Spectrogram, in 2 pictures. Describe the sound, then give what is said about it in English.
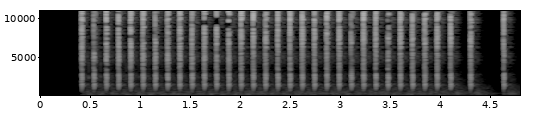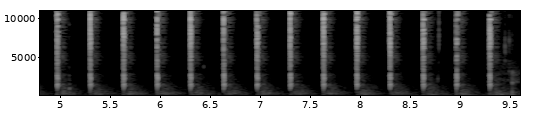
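A camera set to RAW-only at 8 frames per second fires its shutter in a rapid burst of sharp clicks, then slows to a steady, slower series of crisp snaps, about two per second, as the shutter is held down, with no talking. “So you can just keep holding the shutter and your burst mode will be a little bit slower, but you'll still be getting your burst.”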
